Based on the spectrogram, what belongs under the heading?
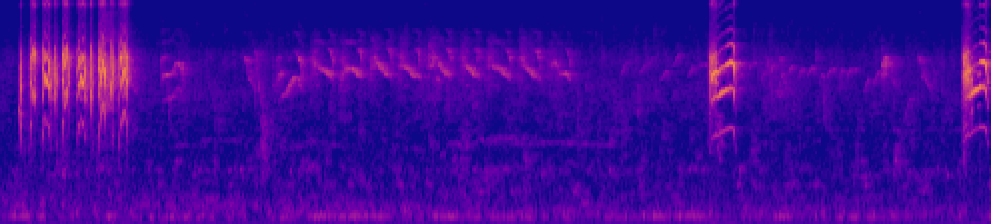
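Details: Spiderhunter (sogok ontong) used as a lure call: a dense burst of rapid shrill chirps opens, followed by a soft, thin, high twittering run for several seconds, then two isolated loud sharp notes several seconds apart, with low hum beneath.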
